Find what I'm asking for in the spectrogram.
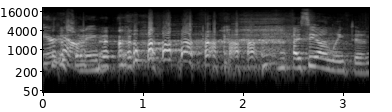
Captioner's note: both laughing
